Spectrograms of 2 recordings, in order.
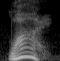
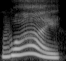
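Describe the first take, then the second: First: Acted hero's questioning cry, slightly raised; Spider-Man. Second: High, drawn-out plaintive woman's voice; Betty Chekhov. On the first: Hero asks himself outside the bar, dejected. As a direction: lament it in a moderately high voice. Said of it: "from Spider-Man saying why". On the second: Acted. Woman questions her partner in crime, plaintive. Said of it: "Betty Chekhov saying why".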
